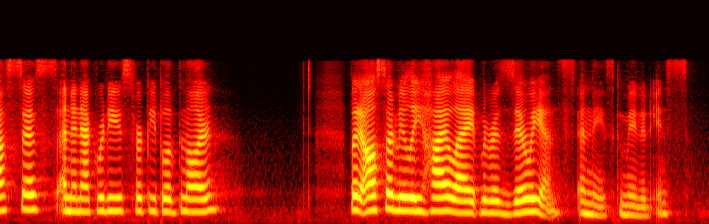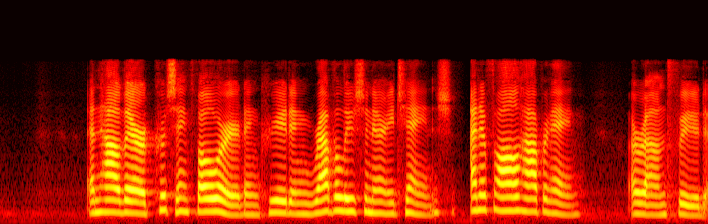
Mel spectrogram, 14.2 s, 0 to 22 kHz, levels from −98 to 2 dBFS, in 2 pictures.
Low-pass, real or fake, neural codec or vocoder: 7.2 kHz; fake; codec, 16 kHz, 0.5 kbps, FunCodec, trained on LibriTTS, 25 frames a second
